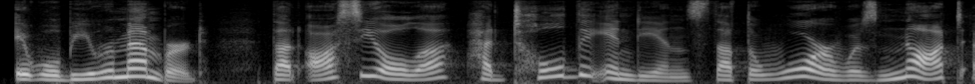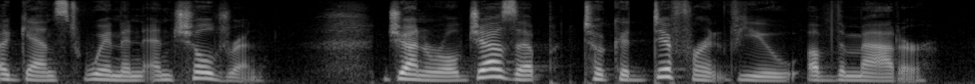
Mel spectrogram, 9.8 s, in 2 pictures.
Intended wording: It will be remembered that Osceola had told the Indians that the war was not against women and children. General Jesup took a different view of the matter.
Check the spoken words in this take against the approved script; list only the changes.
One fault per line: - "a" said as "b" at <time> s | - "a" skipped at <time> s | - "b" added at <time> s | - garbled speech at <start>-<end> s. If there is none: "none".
none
